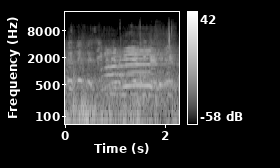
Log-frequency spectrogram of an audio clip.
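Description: Arena crowd noise with a voice calling out in the background, one long held call about a second in.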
